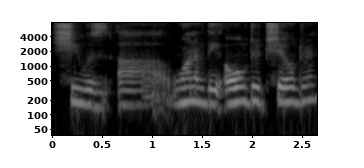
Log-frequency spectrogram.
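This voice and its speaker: The speaker talks at a fairly slow pace in a monotone, flat manner, with an American accent. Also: woman. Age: 60s. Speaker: channel creator. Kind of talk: personal monologue. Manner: reflective.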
